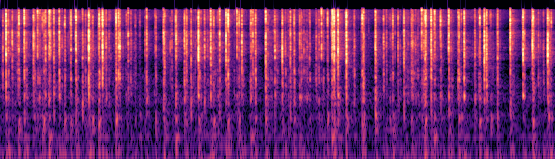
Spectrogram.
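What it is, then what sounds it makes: Plastic computer keyboard. Fingertips type steadily on a low-profile plastic computer keyboard with dark plastic keycaps. The result is a quick, continuous stream of short, bright clicks and clacks that die away almost instantly. A faint, steady low hum sits beneath the taps.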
